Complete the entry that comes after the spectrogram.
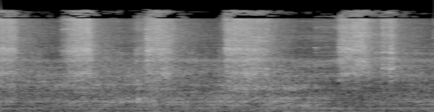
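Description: A hand-sized solid green floral foam block with a red-gold glitter surface, held in one hand, is carved with a red utility knife. Crumbly, bright scraping strokes of the porous foam repeat in bursts, with a faint steady low hum underneath.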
